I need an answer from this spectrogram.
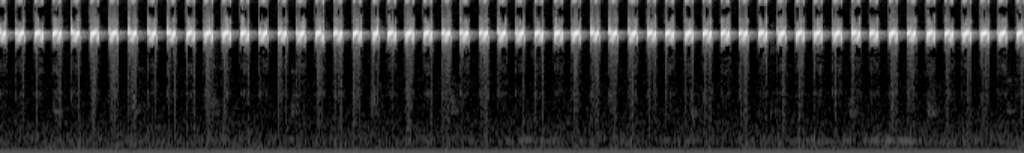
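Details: Rhythmic chirping of a male cricket on a summer evening. Bright, high-pitched pulses repeat about four times a second, steady and unbroken, on a silent background.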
